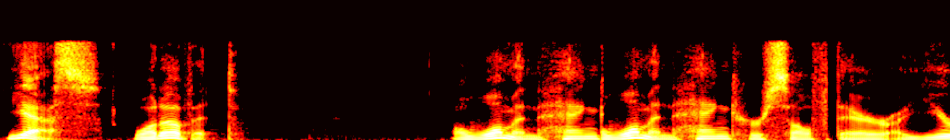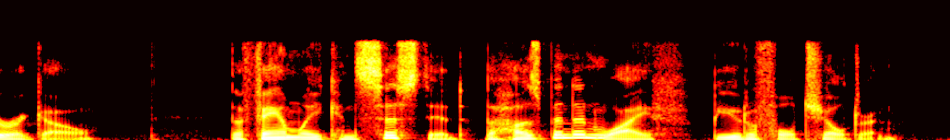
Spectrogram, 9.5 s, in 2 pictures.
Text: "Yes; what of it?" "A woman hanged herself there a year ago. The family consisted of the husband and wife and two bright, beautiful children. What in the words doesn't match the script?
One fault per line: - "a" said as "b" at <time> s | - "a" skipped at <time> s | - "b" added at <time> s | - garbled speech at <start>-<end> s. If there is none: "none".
- "woman hanged" added at 3.0 s
- "of" skipped at 7.1 s
- "and two bright" skipped at 8.2 s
